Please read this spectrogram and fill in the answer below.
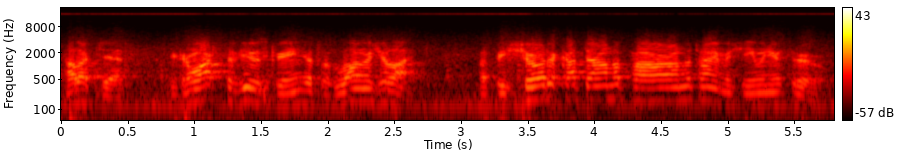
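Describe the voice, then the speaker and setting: An actor playing a brisk, authoritative scientist captain in a vintage science fiction serial. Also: male voice, medium pitch, lightly acted. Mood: businesslike. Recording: distant, tinny, faintly noisy old soundtrack.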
